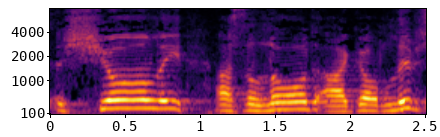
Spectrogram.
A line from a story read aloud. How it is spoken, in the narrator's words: she replied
